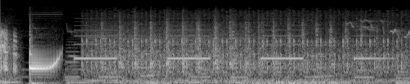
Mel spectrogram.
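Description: Children's background music with added cartoon sound effects: a loud quick glide down in pitch near the start, then four evenly spaced beeps about a second apart, like a reversing warning beeper.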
